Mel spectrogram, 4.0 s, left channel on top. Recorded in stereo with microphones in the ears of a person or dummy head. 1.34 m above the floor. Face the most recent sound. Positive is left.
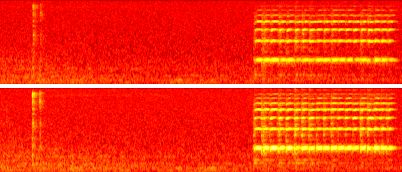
turn(degrees=-60)  # may be behind; listen again after turning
